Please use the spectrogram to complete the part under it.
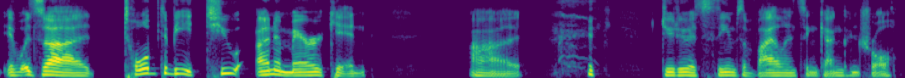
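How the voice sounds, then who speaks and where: A man co-hosting a podcast in casual discussion, speaking hesitantly in halting, trailing clauses. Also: mid-range voice, gravelly, no echo, clean studio sound. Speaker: podcast co-host.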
